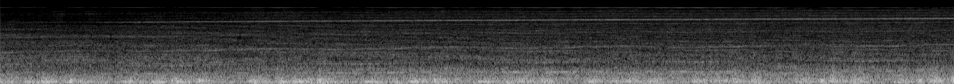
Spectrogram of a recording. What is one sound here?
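A train rumbles along with a low, steady rumble.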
